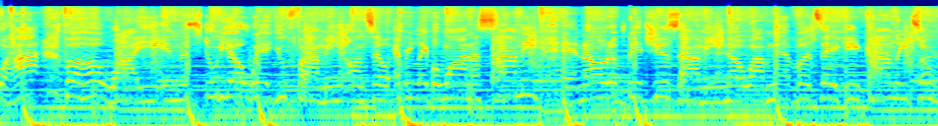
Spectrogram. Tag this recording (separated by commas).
Music, Rhythm and blues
